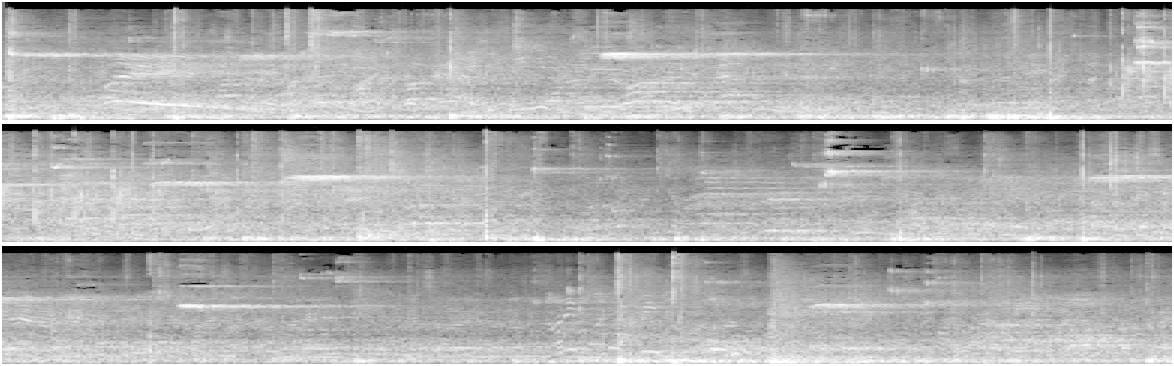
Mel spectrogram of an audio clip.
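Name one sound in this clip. Young men call out and chatter across the hall.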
